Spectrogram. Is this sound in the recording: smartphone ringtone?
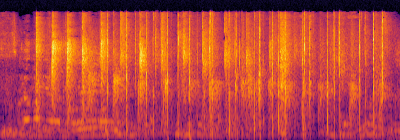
no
